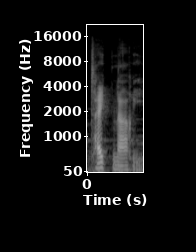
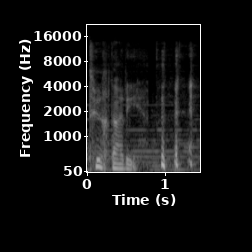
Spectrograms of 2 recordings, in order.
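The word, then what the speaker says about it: Tighnari: Teignari, genau. Nein, Tichnari. So spricht man es aus, ja.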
